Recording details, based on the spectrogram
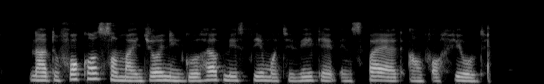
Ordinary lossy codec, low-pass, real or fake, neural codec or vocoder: Opus, 64 kbps; 7.2 kHz; fake; codec, 24 kHz, 3 kbps, HILCodec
